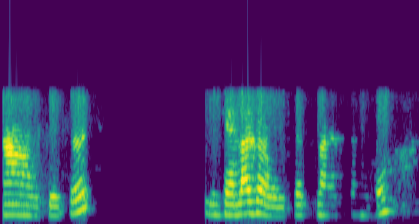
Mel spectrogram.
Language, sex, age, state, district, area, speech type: Telugu, female, 45-60, Andhra Pradesh, Bapatla, rural, conversation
